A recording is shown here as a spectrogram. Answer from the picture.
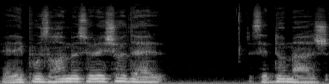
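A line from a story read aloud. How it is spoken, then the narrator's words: Melancholy sigh. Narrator (French): soupira-t-il mélancoliquement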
